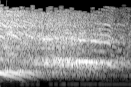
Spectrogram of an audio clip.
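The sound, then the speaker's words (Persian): A crowd lets out a loud, drawn-out Heydari battle cry of "Ya Ali" as one long shout that starts strong and slowly fades away. “یه نعره حیدری بزن علی”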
